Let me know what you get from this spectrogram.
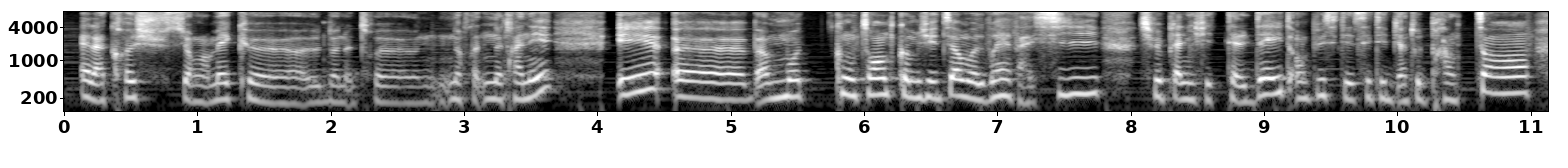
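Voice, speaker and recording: With a dark, mellow tone, a woman at medium pitch speaks at a fairly slow pace with ordinary pitch variation. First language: not French (speaking French). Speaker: podcast host. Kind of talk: monologue to listeners; casual chat. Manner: halting.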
